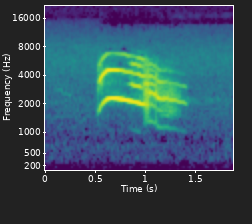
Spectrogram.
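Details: A single drawn-out cry from a buzzard: a piercing, slightly descending whistle that breaks into a raspy, wavering tail, with no other sounds.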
